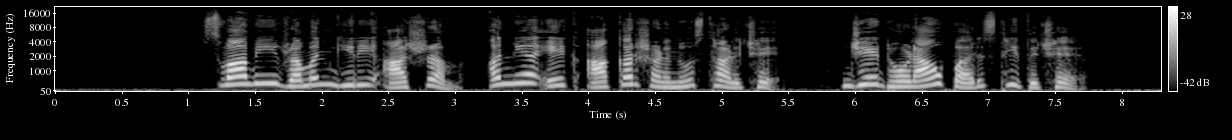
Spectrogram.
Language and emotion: Gujarati, neutral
